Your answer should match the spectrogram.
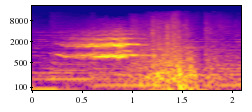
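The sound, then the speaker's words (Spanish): A car's tires screech in a loud, sustained skid, followed by a brief burst of crashing impact noise, with low engine rumble underneath throughout. “Bueno, esto termina con un golpe del coche, pero de otra forma mucho peores.”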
